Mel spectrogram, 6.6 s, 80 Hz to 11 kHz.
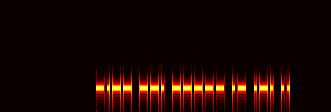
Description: Morse code, heard as a keyed tone, about 22 wpm, 700 Hz. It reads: YG0ARI
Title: DXCC-100 Call Signs - 6 Characters - Repeated 3x - 22wpm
